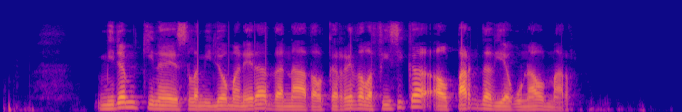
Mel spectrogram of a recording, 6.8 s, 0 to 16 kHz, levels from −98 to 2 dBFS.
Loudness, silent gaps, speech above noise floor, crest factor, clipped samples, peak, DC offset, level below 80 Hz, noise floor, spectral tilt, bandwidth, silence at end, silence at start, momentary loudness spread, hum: -32 LUFS; none; 43 dB; 20 dB; under 0.1%; -12 dBFS; under 0.1%; -64 dBFS; -74 dBFS; -6 dB/octave; 7.8 kHz; 1.15 s; 0.1 s; 8 LU; none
